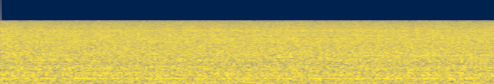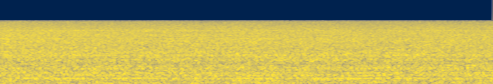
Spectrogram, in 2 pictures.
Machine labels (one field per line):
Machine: fan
